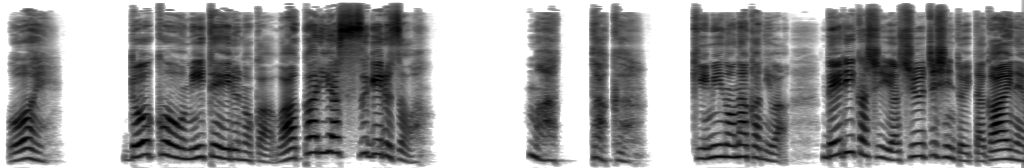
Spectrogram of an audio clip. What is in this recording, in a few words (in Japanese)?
理系少女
